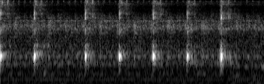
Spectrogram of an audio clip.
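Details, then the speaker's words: Hyundai Eon at idle with one spark plug cap pulled off during an ignition test: light regular ticking over an uneven, faint idle with vibration; misfire, one cylinder dead, and the idle returns to normal when the cap is refitted. "I'll be removing one of the spark plug cap like this and notice the idle of change okay all right so you'll notice that the idle change all right"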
